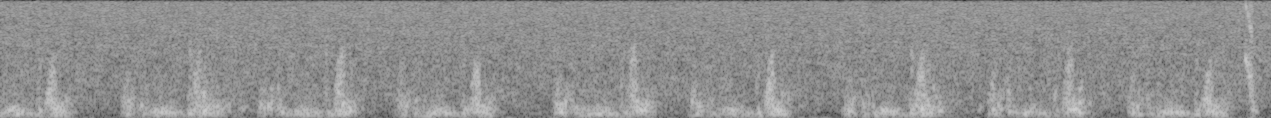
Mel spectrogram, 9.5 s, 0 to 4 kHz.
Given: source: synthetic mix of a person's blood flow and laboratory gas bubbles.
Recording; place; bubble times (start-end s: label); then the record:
Doppler ultrasound of blood flow; precordium
9.31-9.46 s: bubbles
From the record:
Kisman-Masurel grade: 112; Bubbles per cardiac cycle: 1 to 2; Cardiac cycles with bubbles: 1 to 10%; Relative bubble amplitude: moderate (0.250 to 0.450); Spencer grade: 1 (occasional bubble signal discernible with the cardiac motion signal, with majority of cardiac periods free of bubbles); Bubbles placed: only in the low amplitude regions of the cardiac cycle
